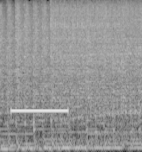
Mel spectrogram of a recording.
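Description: A workout interval timer's single long beep, steady in pitch and lasting just under a second, marking the end of one exercise and the switch to the next, over electronic background music.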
